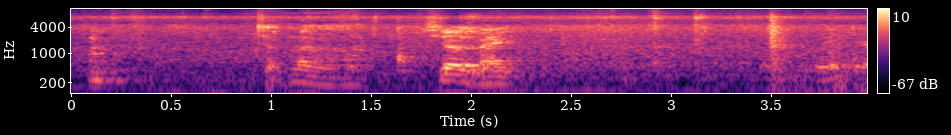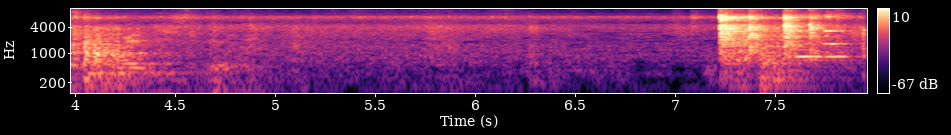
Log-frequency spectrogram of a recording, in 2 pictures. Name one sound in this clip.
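A door opens and shuts.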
